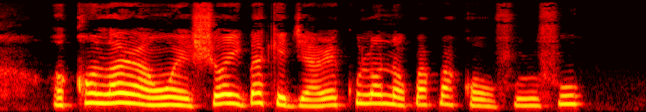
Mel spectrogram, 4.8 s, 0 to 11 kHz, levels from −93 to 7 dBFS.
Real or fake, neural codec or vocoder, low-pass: real; none; 9.9 kHz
